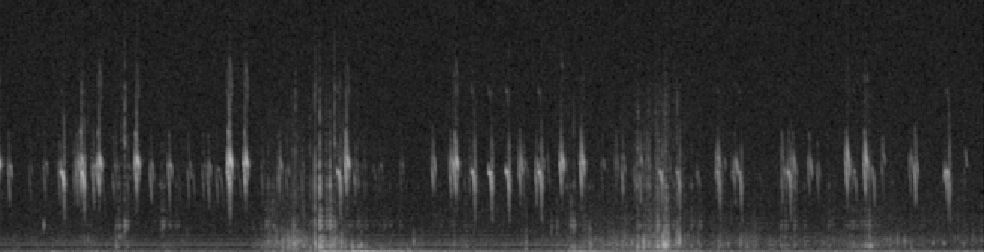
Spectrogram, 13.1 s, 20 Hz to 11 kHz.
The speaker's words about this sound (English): there's a big flock of crossbills flying over, including some type 5s and some type 2s.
